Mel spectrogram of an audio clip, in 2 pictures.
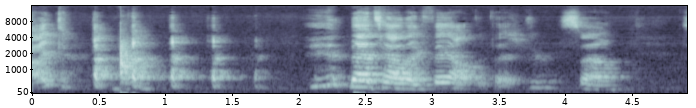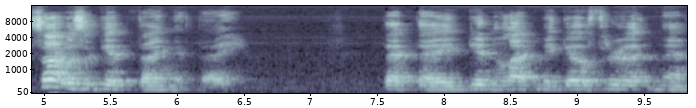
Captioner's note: laughs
